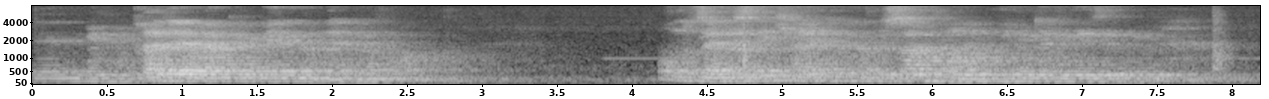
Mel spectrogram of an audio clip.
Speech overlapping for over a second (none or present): present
